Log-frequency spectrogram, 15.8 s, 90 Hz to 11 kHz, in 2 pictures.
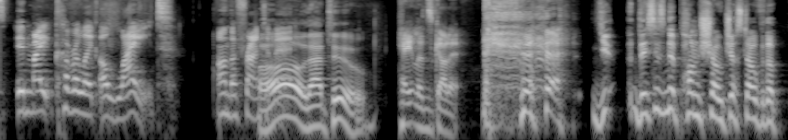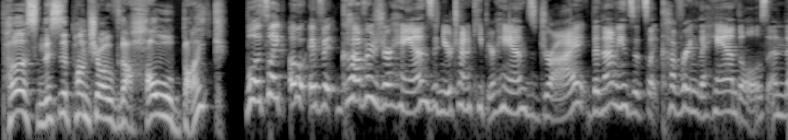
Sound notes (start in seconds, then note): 4.8 laughs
